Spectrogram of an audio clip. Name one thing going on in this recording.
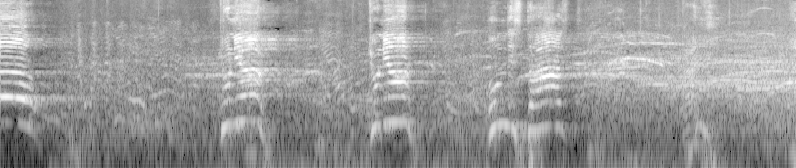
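A crowd of children and adults chatters outdoors.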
